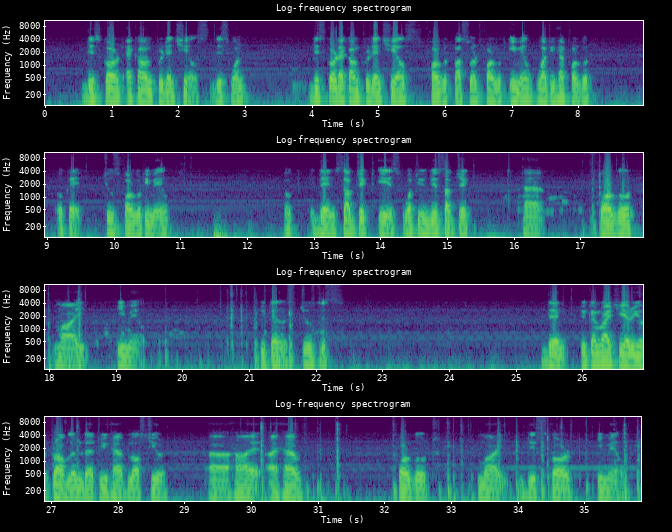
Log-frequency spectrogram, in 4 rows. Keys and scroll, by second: 17.0-22.8 typing, 26.4-35.8 typing.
